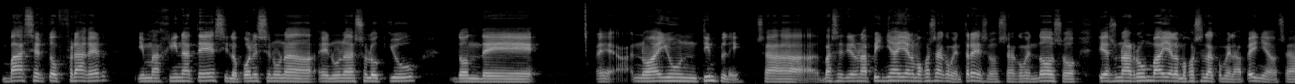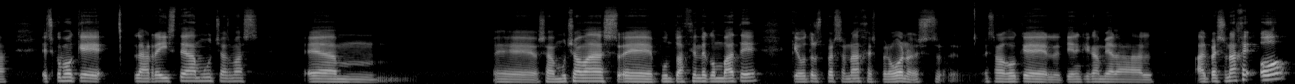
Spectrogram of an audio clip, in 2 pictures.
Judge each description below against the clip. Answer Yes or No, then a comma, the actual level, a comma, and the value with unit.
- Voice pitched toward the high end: No, medium, 145 Hz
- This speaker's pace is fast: Yes, fast, 215 wpm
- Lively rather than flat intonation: No, average, 3.3 semitones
